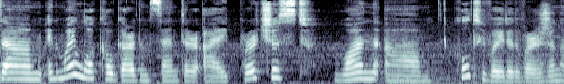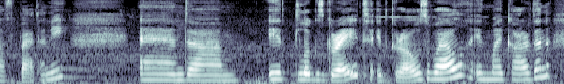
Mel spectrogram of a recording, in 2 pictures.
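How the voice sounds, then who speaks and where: A woman's voice: a little high, darkish tone, slight background noise, low-quality recording. A woman with a Ukrainian accent, a native Ukrainian speaker, hosting an informal, explanatory gardening vlog with enthusiasm. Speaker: gardening video host.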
